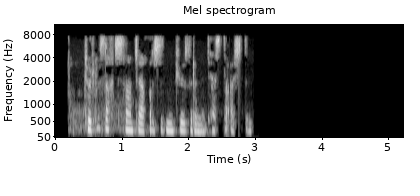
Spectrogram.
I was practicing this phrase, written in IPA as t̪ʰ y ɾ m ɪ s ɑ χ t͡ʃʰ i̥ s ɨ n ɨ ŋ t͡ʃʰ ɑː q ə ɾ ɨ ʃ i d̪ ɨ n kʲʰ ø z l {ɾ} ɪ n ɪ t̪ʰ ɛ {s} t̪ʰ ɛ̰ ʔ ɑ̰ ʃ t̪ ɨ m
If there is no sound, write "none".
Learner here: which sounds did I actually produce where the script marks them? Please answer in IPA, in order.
ɾ, s

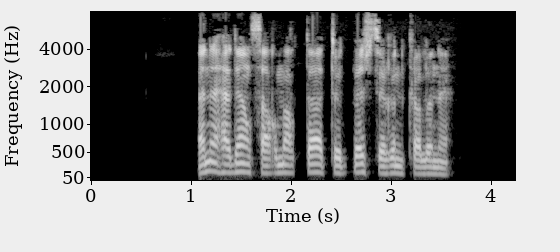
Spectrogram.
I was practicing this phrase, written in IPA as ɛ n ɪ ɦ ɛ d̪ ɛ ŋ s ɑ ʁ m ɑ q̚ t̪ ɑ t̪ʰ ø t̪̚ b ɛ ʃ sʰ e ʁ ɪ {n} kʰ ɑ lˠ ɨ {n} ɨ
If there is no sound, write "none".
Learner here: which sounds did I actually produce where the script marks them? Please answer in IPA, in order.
n, n

